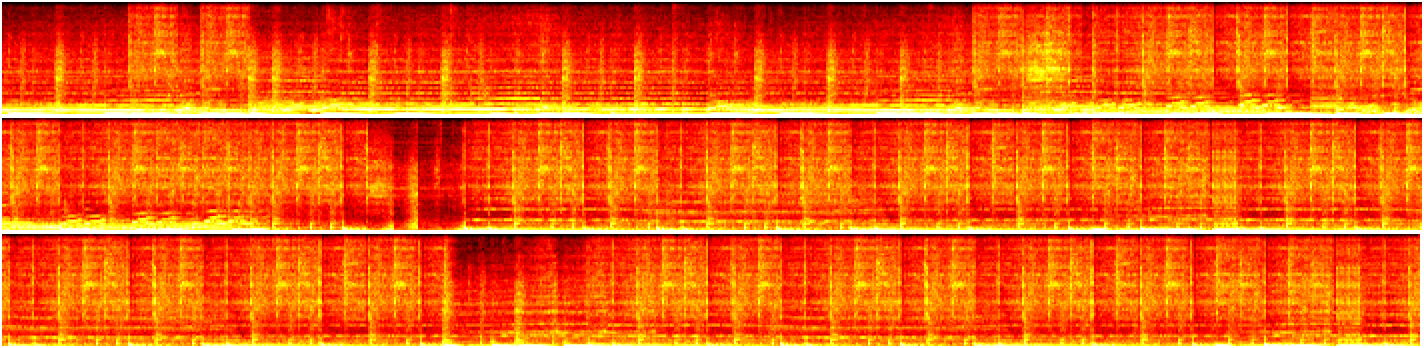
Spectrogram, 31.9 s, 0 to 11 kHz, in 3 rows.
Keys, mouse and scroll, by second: 2.9 shift+middle click, 3.5 Tab, 4.5 shift+middle click, 5.2 scroll down 1, 5.8 shift+middle click, 6.5 shift+middle click, 7.7 middle click, 8.1 shift+middle click, 9.4 shift+middle click, 10.5 middle click, 11.0 Tab, 11.8 shift+middle click, 12.2 ctrl+Tab, 13.0 click, 14.1 shift+middle click, 15.6 ctrl+i, 17.2 shift+middle click, 19.2 ctrl+KP_Subtract, 20.1 shift+middle click, 21.2 g, 23.7-24.9 shift+middle drag, 25.1 shift+middle click, 26.7 ctrl+r, 30.2 ctrl+b.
